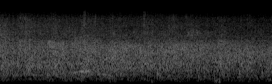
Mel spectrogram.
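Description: An audience claps steadily to applaud the name of Jesus after a prayer. A dense wash of many hands forms continuous applause for a few seconds, with no voices standing out over it.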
